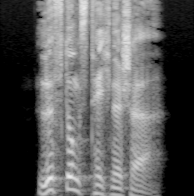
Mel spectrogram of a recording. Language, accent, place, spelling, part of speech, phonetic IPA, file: German, Germany, Berlin, lüftungstechnischer, adjective, [ˈlʏftʊŋsˌtɛçnɪʃɐ], De-lüftungstechnischer.ogg
- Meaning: inflection of lüftungstechnisch: 1. strong/mixed nominative masculine singular 2. strong genitive/dative feminine singular 3. strong genitive plural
